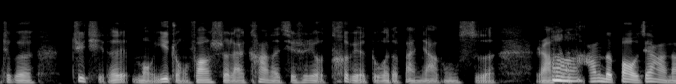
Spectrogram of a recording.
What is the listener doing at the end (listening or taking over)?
listening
